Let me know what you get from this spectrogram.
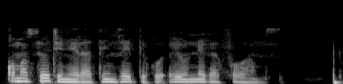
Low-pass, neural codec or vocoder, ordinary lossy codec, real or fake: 5.4 kHz; none; MP3, 24 kbps; real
